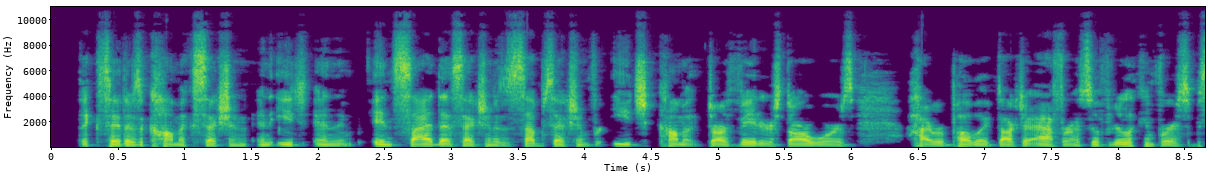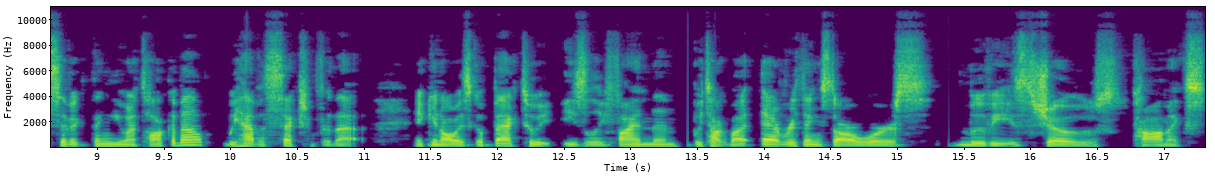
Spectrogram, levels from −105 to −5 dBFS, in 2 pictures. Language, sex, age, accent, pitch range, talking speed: English, male, 20-39, American, 105-140 Hz, 220 wpm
